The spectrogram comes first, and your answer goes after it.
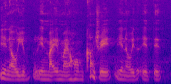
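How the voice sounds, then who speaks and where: A man speaks at a medium pitch and a moderate pace over noticeable background noise. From Macedonia. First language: Macedonian. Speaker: film producer and director. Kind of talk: casual interview. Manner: animated.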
